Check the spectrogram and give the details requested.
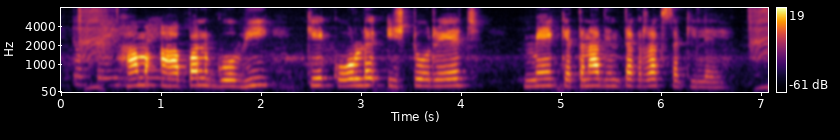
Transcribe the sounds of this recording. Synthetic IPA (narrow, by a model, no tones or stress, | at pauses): həmaːpənɡoːbʱikekoːlɖɪsʈoːɾeːd͡ʒ | mẽkɪt̪nad̪ɪnt̪əkɾəkʰsəkileː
